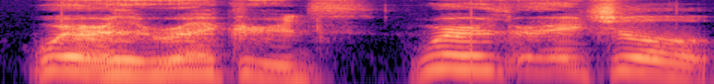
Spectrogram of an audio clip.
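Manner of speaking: high, parched, dry-throated caped superhero voice.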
